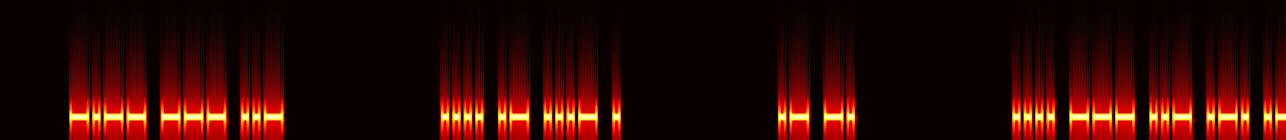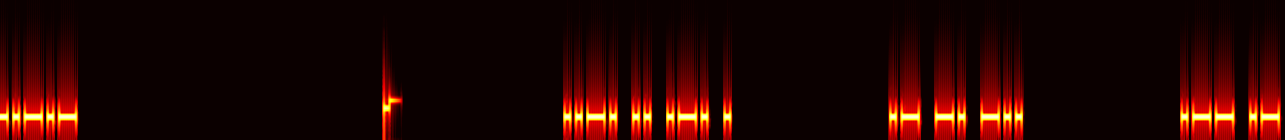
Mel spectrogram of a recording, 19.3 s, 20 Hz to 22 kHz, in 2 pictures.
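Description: Morse code practice tones sending sentences from the top 400 words at 28 words per minute with 4x word spacing: a single steady mid-high beep keyed rapidly into short and long pulses, sent in quick bursts separated by long pauses, with one soft click partway through.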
